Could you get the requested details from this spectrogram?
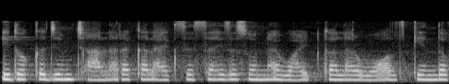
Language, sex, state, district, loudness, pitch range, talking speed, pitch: Telugu, female, Telangana, Karimnagar, -16 LUFS, 215-230 Hz, 160 wpm, 225 Hz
